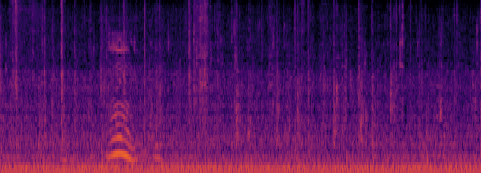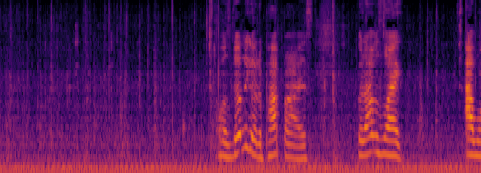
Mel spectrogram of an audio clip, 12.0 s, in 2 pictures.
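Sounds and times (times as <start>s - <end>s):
chewing crunches: 0.0s - 8.8s
steady low hum: 0.0s - 12.0s.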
